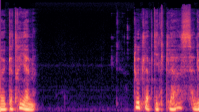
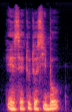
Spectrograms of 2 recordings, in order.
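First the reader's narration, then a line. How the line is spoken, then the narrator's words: Plain question. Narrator (French): demanda Judith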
